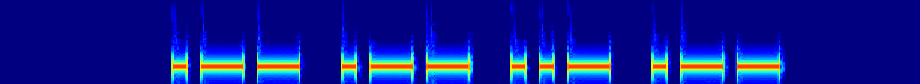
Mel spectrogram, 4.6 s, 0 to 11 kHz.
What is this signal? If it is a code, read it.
Morse code, heard as a keyed tone, about 17 wpm, 700 Hz. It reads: WWUW
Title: Four Challenging Letter-Number Combinations 17wpm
